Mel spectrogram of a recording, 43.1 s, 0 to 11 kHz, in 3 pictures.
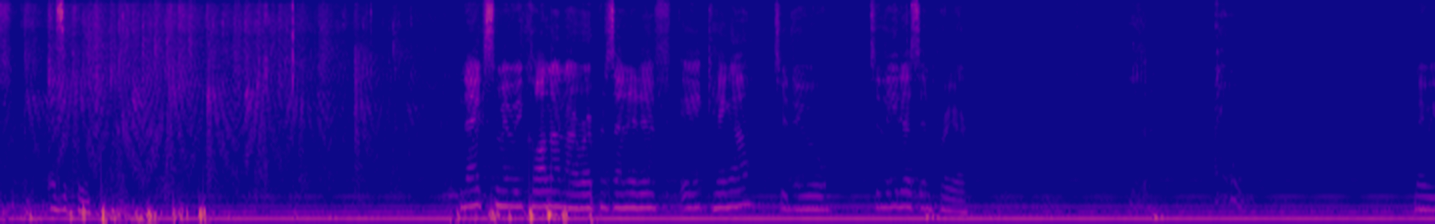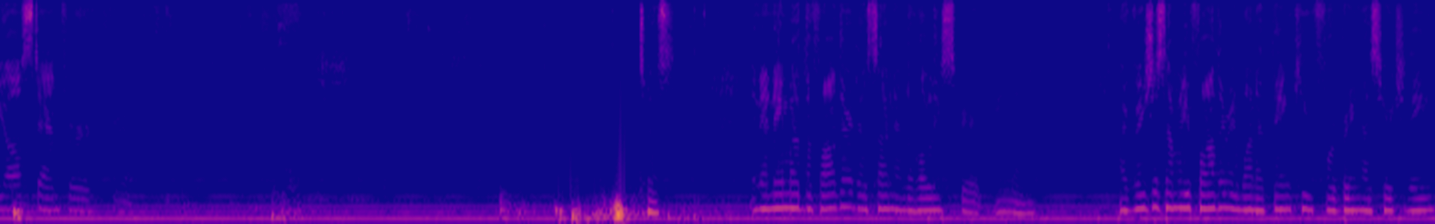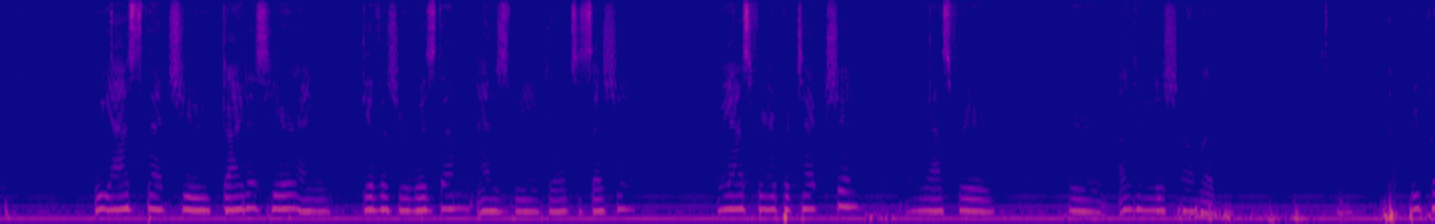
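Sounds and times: electrical hum: 0.0s - 43.0s.

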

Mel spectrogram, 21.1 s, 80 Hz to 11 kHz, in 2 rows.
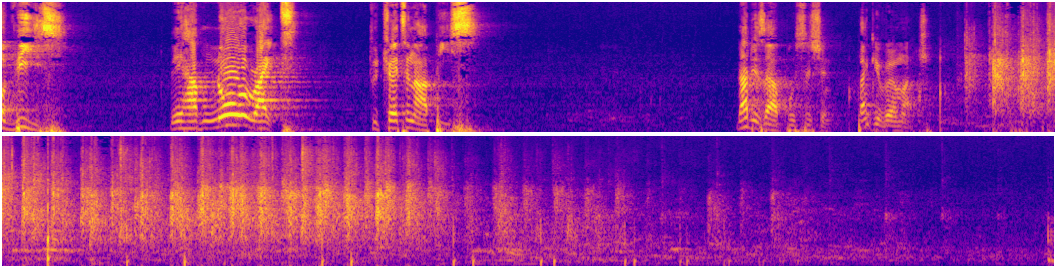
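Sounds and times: audience applauding: 9.5s - 19.2s.

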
